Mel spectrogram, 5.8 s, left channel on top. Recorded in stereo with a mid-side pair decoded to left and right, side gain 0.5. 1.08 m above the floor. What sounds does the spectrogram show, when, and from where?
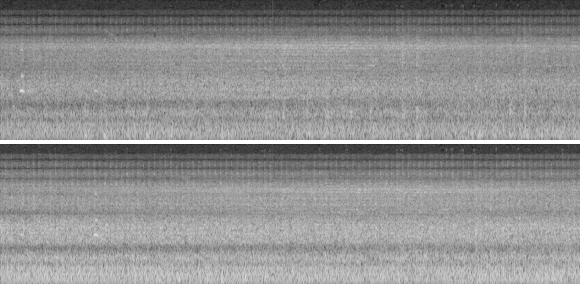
0.0 s an engine running: 40° right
